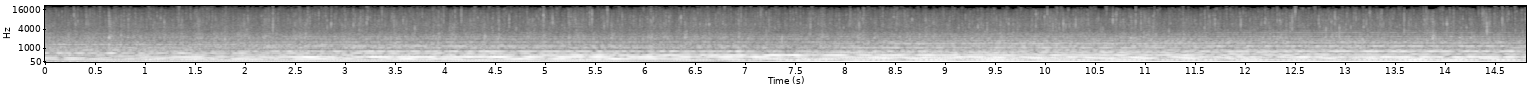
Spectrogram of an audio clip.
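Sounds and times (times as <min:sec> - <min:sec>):
rain: 0:00.0 - 0:14.7.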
